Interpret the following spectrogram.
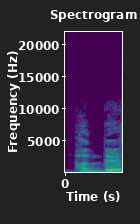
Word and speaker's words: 현: 현 rhymes with sun, 현 rhymes with fun 이렇게 얘기해 주는 거죠.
